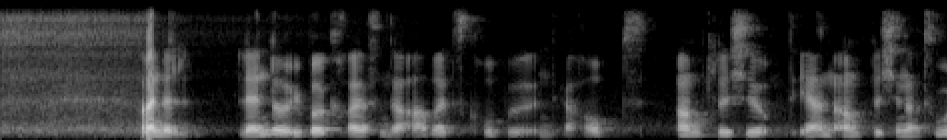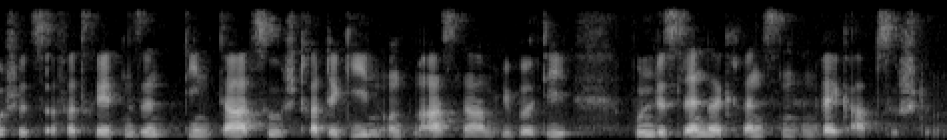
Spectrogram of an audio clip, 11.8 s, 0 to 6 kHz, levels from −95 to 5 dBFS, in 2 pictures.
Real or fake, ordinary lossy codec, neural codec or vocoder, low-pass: real; none; none; 5.4 kHz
